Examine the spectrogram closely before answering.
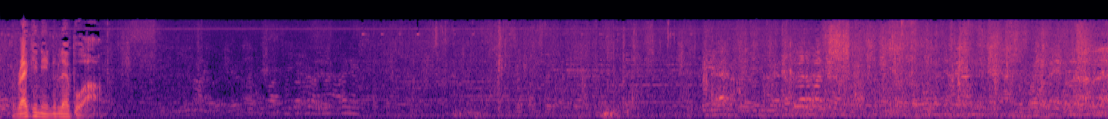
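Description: A crowd murmurs quietly outdoors.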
